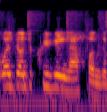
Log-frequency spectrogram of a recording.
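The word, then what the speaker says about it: Caoimhín: You might call him Keeney. I said, no, it's Queeveen, boy.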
